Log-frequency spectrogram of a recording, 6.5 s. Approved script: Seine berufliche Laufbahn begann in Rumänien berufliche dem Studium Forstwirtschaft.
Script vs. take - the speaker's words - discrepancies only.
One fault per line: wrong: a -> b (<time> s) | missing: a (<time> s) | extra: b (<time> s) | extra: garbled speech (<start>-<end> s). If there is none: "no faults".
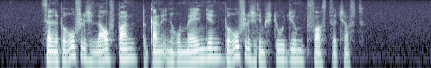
no faults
